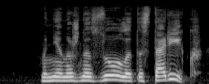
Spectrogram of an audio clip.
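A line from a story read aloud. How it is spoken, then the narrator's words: Angry bark, grinding teeth. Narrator (Russian): рявкнул легионер, злобно скрипнув зубами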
